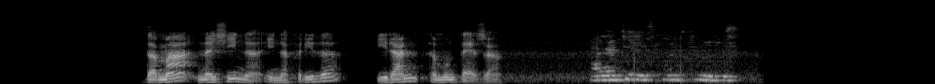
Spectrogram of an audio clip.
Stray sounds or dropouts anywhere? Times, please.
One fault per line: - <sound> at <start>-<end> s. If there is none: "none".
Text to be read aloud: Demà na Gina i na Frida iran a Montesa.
- laugh at 5.9-7.4 s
